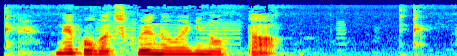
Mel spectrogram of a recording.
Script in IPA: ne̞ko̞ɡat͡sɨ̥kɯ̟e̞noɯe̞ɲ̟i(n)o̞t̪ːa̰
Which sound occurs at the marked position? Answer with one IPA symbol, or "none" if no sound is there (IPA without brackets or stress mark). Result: n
